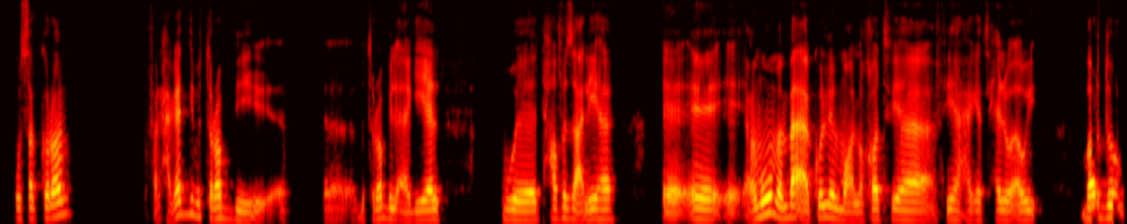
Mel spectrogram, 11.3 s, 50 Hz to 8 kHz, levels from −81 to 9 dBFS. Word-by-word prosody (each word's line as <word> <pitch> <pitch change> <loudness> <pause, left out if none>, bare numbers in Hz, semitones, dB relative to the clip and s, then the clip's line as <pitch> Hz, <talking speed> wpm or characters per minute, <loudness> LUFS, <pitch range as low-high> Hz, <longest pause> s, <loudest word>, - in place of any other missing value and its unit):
وسكران، 145 +7 +1 0.8
فالحاجات 180 - -2
دي 195 +1 -9
بتربي 145 - -3 0.7
آآ، - - -16
بتربي 140 0 -5
الأجيال 125 +2 0 0.6
وتحافظ 130 +2 0
عليها 130 0 +1 0.6
آآ 140 - 0
آآ - - -6
عمومًا 415 +3 +6
بقى - - +6
كُلّ 155 0 -1
المُعلّقات 120 -1 0
فيها 125 -2 +1
فيها 130 -1 -5
حاجات 120 +1 -8
حلوة 125 -1 -2
أوي 125 +1 -2 0.4
برضو 150 +1 +4
135 Hz, 110 wpm, -25 LUFS, 125-150 Hz, 0.8 s, عمومًا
